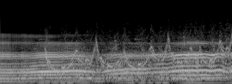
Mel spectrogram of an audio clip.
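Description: A single held, slightly wavering pitched tone with a rich buzzy timbre, a cartoon sound effect or sustained note in the show's animated-sequence soundtrack.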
